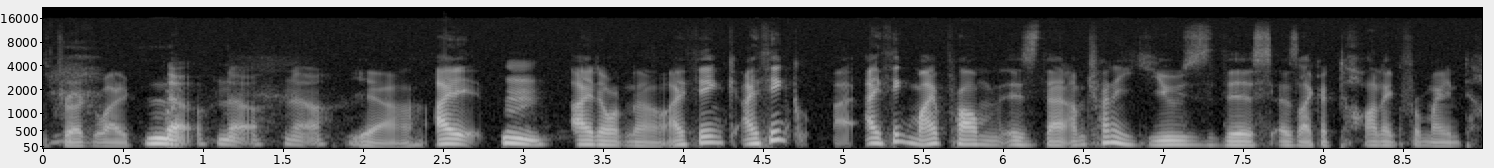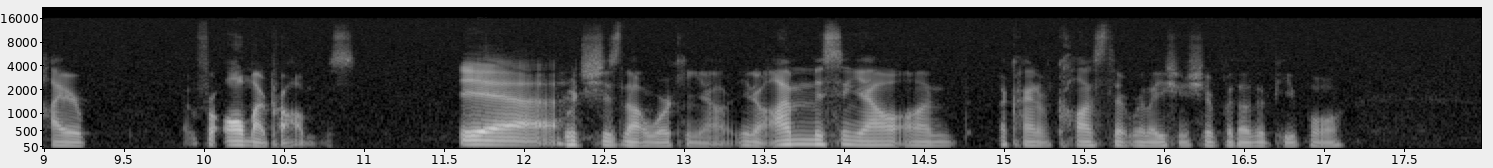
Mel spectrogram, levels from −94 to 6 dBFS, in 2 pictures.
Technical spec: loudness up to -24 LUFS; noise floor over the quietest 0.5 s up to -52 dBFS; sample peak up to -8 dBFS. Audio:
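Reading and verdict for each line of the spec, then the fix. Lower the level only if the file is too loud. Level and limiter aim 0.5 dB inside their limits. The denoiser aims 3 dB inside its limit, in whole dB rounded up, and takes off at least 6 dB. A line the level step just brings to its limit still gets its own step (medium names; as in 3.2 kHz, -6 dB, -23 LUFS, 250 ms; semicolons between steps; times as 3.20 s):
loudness -27.5 LUFS: pass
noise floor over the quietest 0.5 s -64 dBFS: pass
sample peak -6.5 dBFS: fail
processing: peak limiter -8.5 dBFS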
